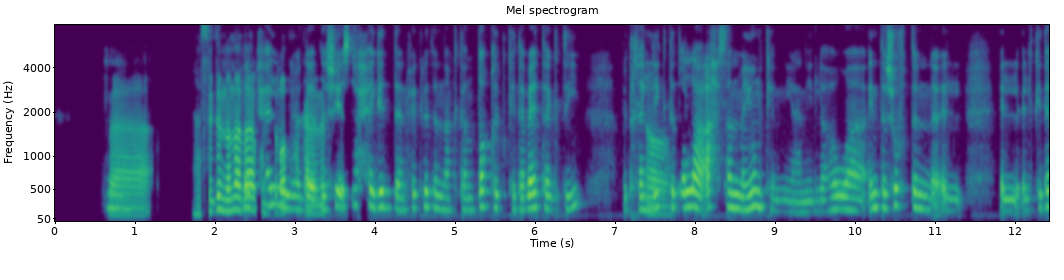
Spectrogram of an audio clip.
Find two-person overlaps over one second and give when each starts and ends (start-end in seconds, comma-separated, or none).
2.3-3.6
